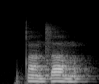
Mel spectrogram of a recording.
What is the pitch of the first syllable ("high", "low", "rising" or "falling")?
high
